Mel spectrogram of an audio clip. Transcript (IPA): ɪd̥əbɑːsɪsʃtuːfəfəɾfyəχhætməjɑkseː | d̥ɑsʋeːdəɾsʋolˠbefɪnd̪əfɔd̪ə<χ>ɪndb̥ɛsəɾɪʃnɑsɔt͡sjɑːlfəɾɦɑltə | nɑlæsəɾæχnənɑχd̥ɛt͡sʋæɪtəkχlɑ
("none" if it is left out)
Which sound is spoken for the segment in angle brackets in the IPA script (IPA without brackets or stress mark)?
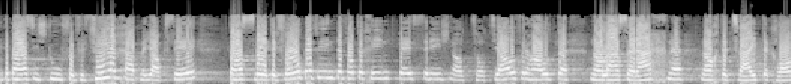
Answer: χ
